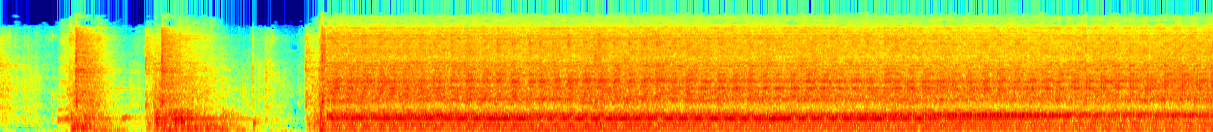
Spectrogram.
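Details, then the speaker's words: Two-stroke after carburetor cleaning: after a few hard kicks it catches and runs unevenly, lumpy and unsteady; owner suspects the non-original carburetor is badly adjusted and plans to check the spark plug colour. "et du coup elle tourne mais vraiment comme une patate donc je pense que le carabe il doit pas du tout est réglé"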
